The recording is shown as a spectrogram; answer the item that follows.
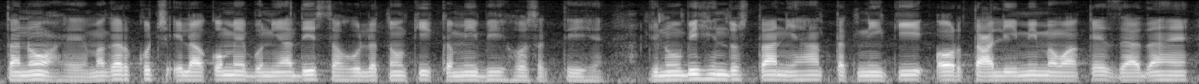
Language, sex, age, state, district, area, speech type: Urdu, male, 18-30, Uttar Pradesh, Saharanpur, urban, spontaneous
